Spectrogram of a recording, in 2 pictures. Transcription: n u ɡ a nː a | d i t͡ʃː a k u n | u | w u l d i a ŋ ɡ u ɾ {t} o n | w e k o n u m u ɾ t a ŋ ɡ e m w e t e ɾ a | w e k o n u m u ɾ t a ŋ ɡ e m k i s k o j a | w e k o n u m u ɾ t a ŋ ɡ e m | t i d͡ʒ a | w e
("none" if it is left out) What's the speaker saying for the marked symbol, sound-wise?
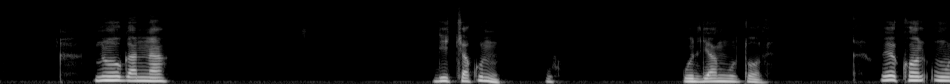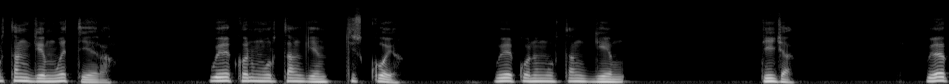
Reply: t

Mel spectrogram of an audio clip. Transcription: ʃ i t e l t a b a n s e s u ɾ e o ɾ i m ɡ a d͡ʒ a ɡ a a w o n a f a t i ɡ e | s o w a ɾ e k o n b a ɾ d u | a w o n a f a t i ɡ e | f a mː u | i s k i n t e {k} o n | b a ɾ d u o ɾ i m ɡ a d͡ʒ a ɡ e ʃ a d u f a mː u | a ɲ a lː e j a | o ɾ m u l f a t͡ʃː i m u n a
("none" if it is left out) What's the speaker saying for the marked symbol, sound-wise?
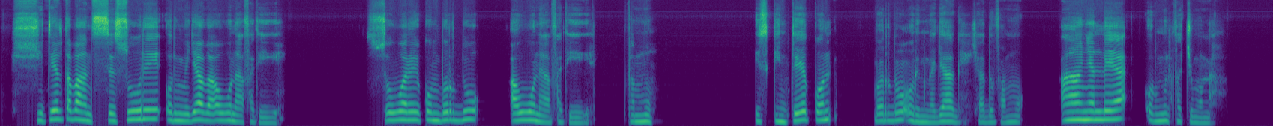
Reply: k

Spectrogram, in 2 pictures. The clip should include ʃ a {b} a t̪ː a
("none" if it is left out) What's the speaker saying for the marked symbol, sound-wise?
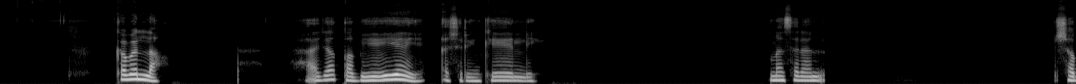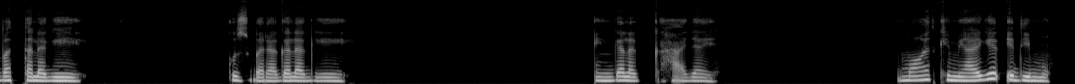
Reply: b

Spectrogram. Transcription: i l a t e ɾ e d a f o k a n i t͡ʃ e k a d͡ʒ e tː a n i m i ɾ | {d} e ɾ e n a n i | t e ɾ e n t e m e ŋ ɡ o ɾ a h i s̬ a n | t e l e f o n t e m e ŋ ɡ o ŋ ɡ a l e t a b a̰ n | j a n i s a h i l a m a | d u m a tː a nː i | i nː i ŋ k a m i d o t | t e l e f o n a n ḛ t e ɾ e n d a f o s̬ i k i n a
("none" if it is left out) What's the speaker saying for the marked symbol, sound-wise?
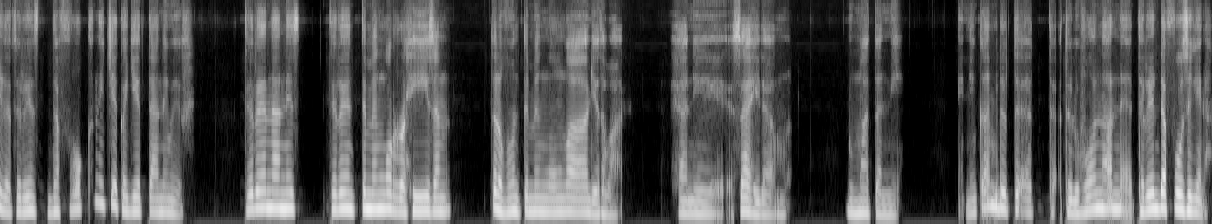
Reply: t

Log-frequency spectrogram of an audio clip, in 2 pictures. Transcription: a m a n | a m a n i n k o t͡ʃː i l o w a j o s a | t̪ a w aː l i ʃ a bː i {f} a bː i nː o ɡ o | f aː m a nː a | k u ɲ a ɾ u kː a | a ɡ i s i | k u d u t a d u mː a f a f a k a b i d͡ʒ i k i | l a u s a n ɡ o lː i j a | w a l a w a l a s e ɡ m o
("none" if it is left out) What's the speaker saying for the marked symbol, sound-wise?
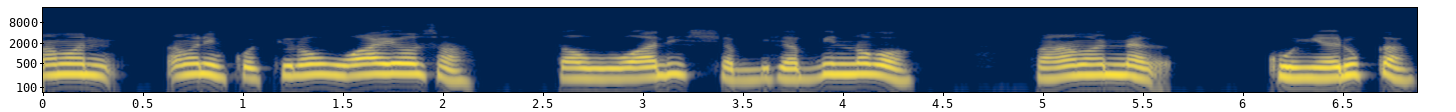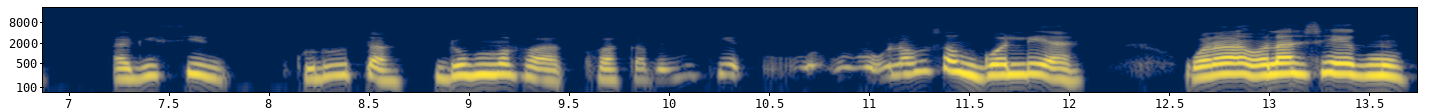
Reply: ʃ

